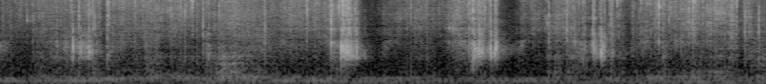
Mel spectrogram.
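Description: Mixed-colour dry soap shavings on a foil sheet are grabbed and crushed in both fists by hands with long nails. The brittle flakes give dry, bright crunching and crackling in uneven bursts, with the loudest squeezes standing out above a steady rustle.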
